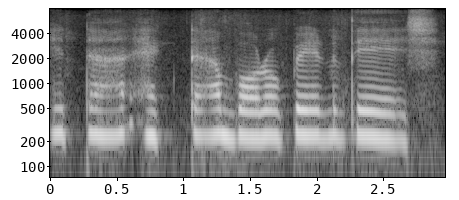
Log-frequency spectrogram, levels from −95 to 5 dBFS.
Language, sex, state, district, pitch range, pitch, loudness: Bengali, female, West Bengal, Cooch Behar, 230-245 Hz, 235 Hz, -16 LUFS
